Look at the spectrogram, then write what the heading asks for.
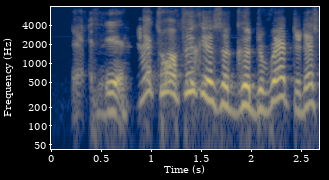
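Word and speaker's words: Antoine Fuqua: Antoine F Antoine Fuka is a good director.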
